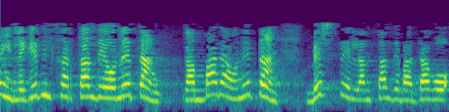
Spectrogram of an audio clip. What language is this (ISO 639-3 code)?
eus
